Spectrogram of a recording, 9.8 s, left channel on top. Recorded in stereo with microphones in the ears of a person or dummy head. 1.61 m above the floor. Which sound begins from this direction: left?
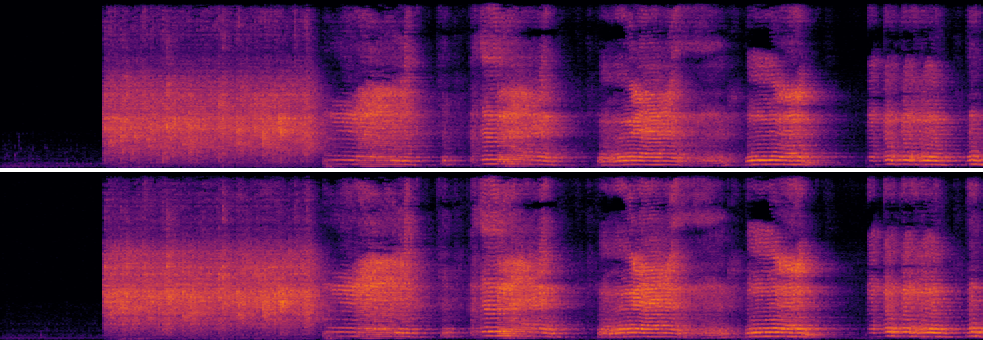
Frying, at 1.0 s.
